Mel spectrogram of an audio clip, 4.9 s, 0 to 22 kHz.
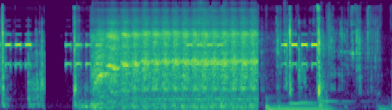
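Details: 1988 Honda CRX Si, just fitted with a new fuel pump after low fuel pressure was suspected: starter churns steadily a couple of seconds with no catch; cranks but won't fire, cause not found.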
